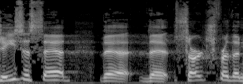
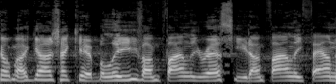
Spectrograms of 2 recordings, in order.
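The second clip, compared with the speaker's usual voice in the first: mock tearful sobbing, sounding relieved. Retelling a castaway's words on being rescued after twenty years, imitating someone crying. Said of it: "he's just crying".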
